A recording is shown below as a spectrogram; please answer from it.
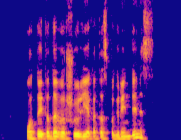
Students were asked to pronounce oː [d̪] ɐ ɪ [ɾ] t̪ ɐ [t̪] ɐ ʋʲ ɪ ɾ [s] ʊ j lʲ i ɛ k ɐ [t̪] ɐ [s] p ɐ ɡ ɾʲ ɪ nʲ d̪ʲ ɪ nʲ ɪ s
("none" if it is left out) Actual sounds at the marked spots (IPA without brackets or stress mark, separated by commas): t̪, none, d̪, ʃ, t̪, s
